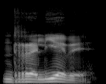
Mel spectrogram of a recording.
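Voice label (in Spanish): "relieve", male; mekanta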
